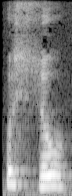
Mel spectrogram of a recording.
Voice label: "ussu", Archi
